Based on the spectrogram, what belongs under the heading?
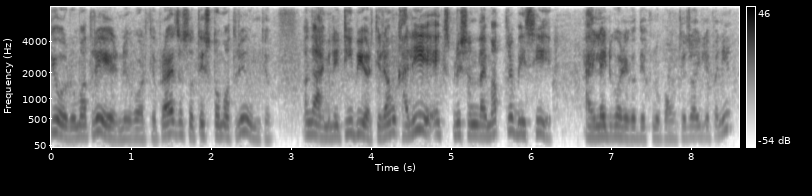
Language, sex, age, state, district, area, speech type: Nepali, female, 30-45, West Bengal, Kalimpong, rural, spontaneous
